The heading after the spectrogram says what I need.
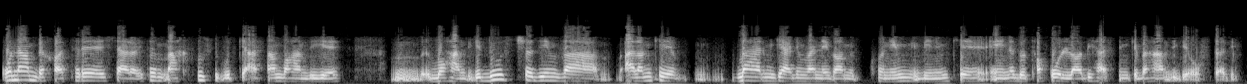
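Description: A young woman calling in to a radio advice show, talking in a halting, hesitant way with many restarts. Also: low voice, fairly even intonation, lo-fi sound. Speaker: caller. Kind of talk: radio call-in conversation.

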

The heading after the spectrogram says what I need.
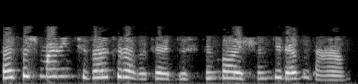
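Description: A woman's voice: sits high, animated, dry recording. Hesitant woman calling in over a dull line. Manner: hesitant, stammering, explaining at length. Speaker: caller. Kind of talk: call-in counseling chat. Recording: dull lo-fi phone-line audio.

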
